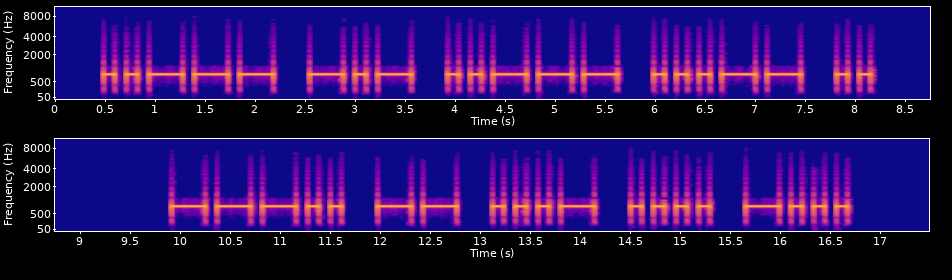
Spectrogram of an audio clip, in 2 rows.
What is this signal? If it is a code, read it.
Morse code, heard as a keyed tone, about 10 wpm, 800 Hz. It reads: 2K23I 8MVHB
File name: CW / DET / 1 9 1500C S B 10wpm 4439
